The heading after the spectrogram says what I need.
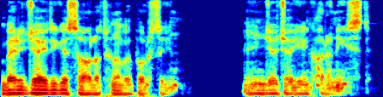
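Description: A gruff, stubborn old man who grumbles and brushes people off, as a male audiobook reader voices him. The voice sits very low and sounds close and dry. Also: level tone, a little mellow, dry recording. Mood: curt dismissive. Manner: blunt, irritable, dismissive.

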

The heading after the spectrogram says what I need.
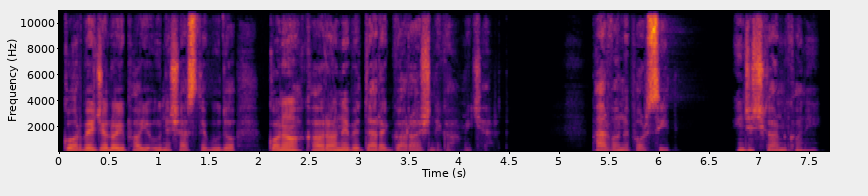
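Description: Deep-voiced male audiobook narrator. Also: fairly even intonation, darkish tone, no room sound, clean studio sound. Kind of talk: scripted narration of a novel.

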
